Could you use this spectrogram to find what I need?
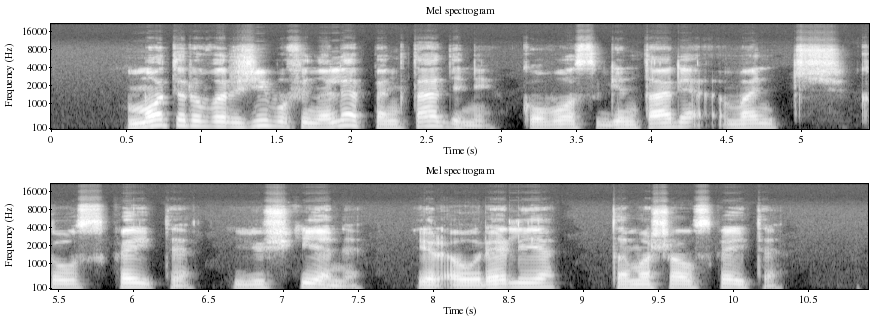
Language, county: Lithuanian, Klaipėda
